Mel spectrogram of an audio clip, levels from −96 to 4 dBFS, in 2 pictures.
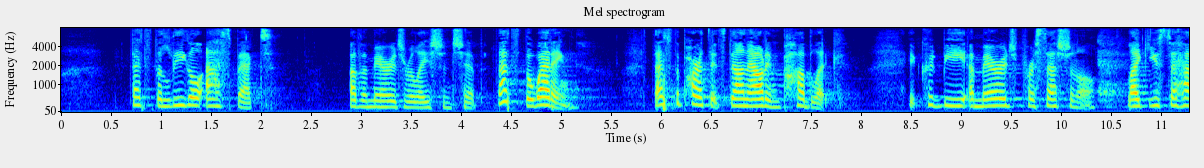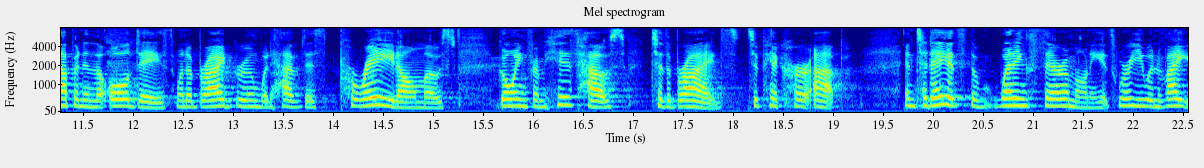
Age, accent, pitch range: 40-59, American, 205-255 Hz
